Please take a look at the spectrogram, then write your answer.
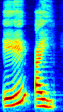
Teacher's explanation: यानी कंठ से भी प्रयोग करेंगे और तालु से भी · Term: कंठ तालु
